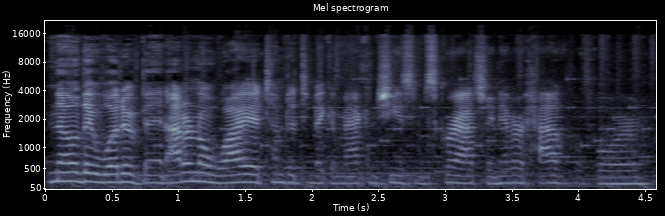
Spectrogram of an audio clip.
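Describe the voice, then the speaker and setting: A woman chatting casually as a livestream host while gaming, expressive and free with swearing. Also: lowish voice, fast. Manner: expressive, swears freely, mock-grumbling asides. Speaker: livestream host, virtual streamer. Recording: game music behind the voice. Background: video game music.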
